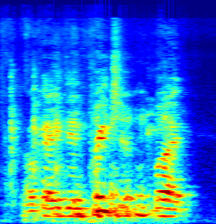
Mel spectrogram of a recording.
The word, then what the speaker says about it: Preacha: So, Preacha, that's how you say it.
